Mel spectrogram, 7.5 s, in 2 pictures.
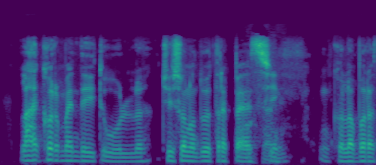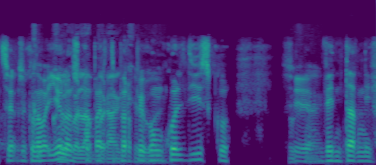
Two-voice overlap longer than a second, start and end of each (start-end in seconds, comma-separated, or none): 4.1-5.5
